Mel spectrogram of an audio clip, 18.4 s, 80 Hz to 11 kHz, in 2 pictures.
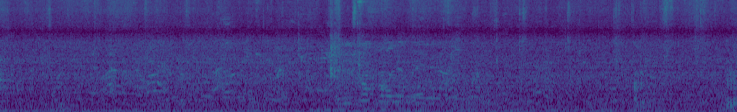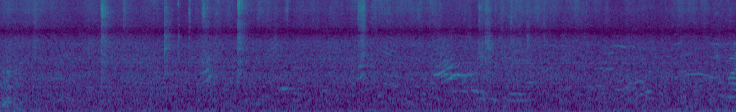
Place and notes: Under the heat of midday in Ventspils bazaar. Carillon. Sennheiser ambeo headset recording
Kurzeme, Latvija, 13 July 2021, ~12:00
